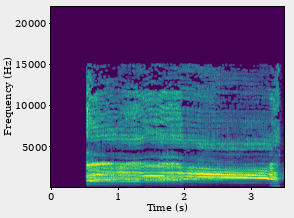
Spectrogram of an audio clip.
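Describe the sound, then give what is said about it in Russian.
A wild, insane scream rings through a stone hall as one long, loud, sustained cry. It holds a fairly steady pitch for about three seconds, then drops sharply and cuts off. “Дикий, полный безумия крик разнесся по залу, оставляя эхо.”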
